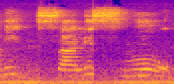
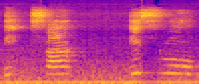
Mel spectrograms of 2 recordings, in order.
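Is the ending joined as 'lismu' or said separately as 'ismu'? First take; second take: joined; separate. First: The l joins straight onto 'ismu' as 'lismu'. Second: The 'ismu' is said apart, without the joining l. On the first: The speaker calls it right. "Jadilah bunyinya bisalismu" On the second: The speaker calls it wrong. "jangan sampai lihat ... Wah ini dibaca bisa ismu"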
